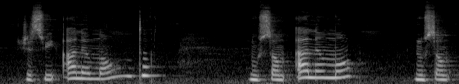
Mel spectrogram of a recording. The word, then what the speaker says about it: allemande: But when it's feminine, you add the E at the end. You have to pronounce it as allemande. Okay, allemande.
